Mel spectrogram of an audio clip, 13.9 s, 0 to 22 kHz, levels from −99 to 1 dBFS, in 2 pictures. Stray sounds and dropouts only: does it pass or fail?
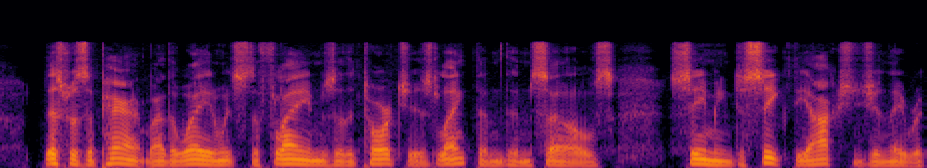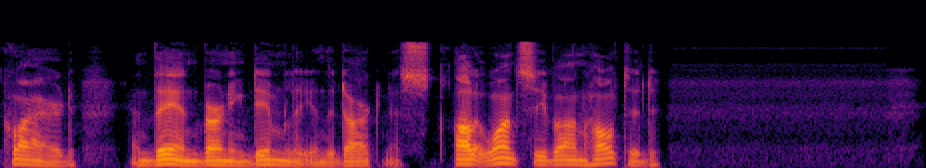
pass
